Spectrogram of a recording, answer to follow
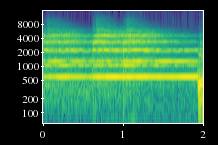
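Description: Altar bell rung at the elevation of the chalice during the consecration. It is struck, then struck again about half a second in, and rings on with a bright, clear tone until a voice comes in at the end.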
